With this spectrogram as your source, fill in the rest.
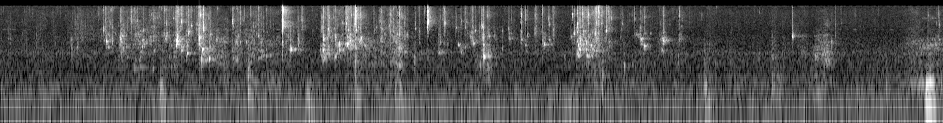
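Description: Plastic pans knock and scrape against each other.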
